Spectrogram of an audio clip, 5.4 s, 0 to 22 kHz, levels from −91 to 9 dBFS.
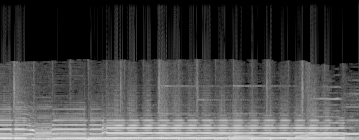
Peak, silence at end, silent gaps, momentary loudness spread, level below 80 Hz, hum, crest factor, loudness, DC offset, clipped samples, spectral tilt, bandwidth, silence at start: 0 dBFS; 0 s; none; 3 LU; -26 dBFS; none; 8 dB; -8 LUFS; 1%; 0.6%; -5 dB/octave; 13 kHz; 0 s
